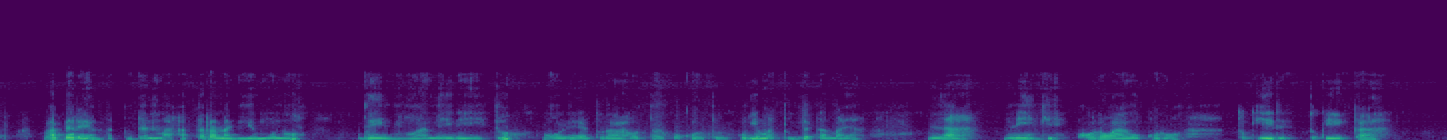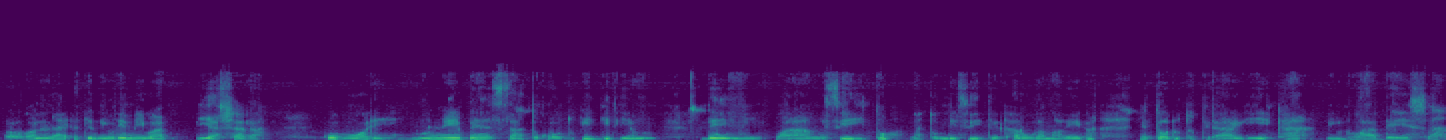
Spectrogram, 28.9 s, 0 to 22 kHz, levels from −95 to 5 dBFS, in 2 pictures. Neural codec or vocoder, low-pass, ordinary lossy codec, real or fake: codec, 24 kHz, 3 kbps, HILCodec; 10.8 kHz; Opus, 32 kbps; fake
